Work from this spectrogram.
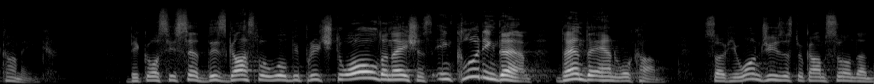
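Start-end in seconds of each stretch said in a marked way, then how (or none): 2.1-6.6 higher, louder declaration of scripture; proclaiming loud. Retold or imitated. Preacher to congregation, quoting Jesus at full force. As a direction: ring out the promise.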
